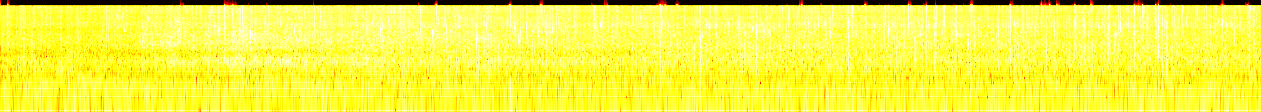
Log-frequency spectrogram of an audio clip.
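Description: Potato patties frying in hot oil in a frying pan: a steady sizzle with many small crackles and pops.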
